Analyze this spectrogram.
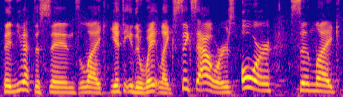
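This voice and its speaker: This gaming video co-host has a high-pitched, somewhat bright voice with lively intonation and a moderate pace. Talking loosely as he plays, he wanders from thought to thought, leans heavily on "like," and curses at times, with gameplay audible behind him.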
